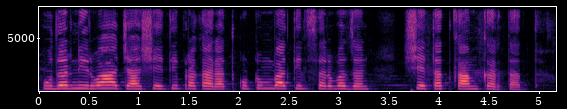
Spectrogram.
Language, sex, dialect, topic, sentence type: Marathi, female, Standard Marathi, agriculture, statement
